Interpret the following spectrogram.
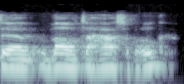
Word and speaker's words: Wouter Hazebroek: A Dutch, originally Dutch hockey enthusiast via Sweden, Wouter Hazebroek. Did I pronounce that okay? Mostly. Mostly. It's Wouter Hazebroek.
